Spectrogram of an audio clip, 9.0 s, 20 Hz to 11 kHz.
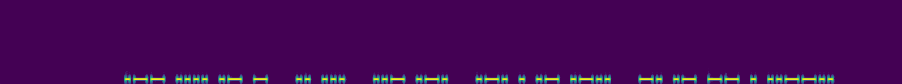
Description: Morse code, heard as a keyed tone, about 28 wpm, 700 Hz. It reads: WHAT IS UR REAL NAME?
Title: Sentences from Top 300 Words and Abbreviations 28wpm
